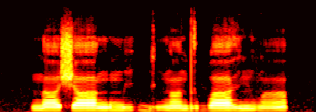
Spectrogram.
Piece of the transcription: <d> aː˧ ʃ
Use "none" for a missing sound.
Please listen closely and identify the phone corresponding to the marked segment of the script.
n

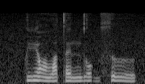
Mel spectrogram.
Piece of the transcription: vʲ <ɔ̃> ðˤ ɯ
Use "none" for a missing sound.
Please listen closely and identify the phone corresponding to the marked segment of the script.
ɔ̃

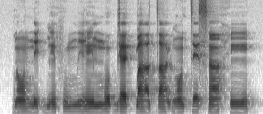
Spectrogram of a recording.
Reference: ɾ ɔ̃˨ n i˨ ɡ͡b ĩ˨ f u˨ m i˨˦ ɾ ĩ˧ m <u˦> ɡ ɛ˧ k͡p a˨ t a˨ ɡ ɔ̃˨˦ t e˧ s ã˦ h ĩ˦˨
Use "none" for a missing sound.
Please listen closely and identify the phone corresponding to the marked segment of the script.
o˦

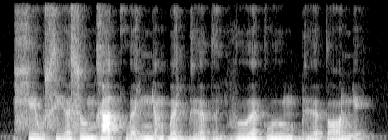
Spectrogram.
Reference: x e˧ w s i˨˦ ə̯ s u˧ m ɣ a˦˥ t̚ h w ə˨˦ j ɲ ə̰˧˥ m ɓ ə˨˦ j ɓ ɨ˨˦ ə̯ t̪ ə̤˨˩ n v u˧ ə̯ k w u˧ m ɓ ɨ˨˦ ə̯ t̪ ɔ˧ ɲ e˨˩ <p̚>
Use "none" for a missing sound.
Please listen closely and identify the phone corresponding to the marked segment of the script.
k̚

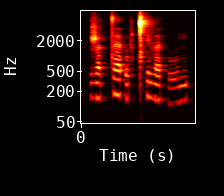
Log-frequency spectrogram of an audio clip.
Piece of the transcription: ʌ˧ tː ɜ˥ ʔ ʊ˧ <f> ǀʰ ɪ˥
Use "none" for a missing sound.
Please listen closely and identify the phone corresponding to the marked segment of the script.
f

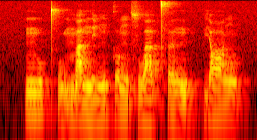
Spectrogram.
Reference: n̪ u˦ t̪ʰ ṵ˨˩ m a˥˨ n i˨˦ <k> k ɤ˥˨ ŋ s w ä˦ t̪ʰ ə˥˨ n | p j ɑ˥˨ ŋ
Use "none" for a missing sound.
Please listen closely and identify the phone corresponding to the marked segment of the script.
ŋ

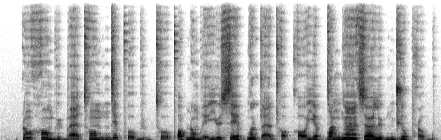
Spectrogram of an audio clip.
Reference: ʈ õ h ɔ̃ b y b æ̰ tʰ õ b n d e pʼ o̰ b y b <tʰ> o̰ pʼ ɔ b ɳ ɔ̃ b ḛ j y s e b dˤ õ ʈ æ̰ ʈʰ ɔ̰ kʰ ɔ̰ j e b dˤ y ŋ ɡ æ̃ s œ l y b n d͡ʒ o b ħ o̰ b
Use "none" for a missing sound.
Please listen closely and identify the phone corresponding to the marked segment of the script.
tʰ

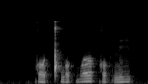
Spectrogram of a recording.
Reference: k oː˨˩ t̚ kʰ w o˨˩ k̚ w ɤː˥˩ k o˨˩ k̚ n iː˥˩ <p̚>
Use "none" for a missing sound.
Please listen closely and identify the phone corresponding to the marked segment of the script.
p̚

